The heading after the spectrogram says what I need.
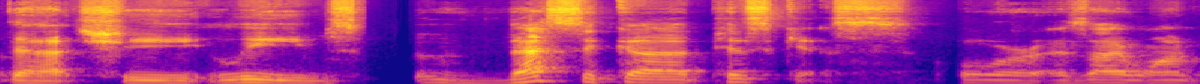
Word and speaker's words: Piscis: here we go now this is pronounced V piscus now I want to pronounce it like Pisces like Pisces but apparently it's piscus so I'm just letting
